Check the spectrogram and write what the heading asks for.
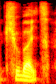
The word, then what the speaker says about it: Qubit: parler de ce modèle Cubite, que je vais prononcer à l'américaine parce que prononcer à la française, le nom est un petit peu vulgaire, disons.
